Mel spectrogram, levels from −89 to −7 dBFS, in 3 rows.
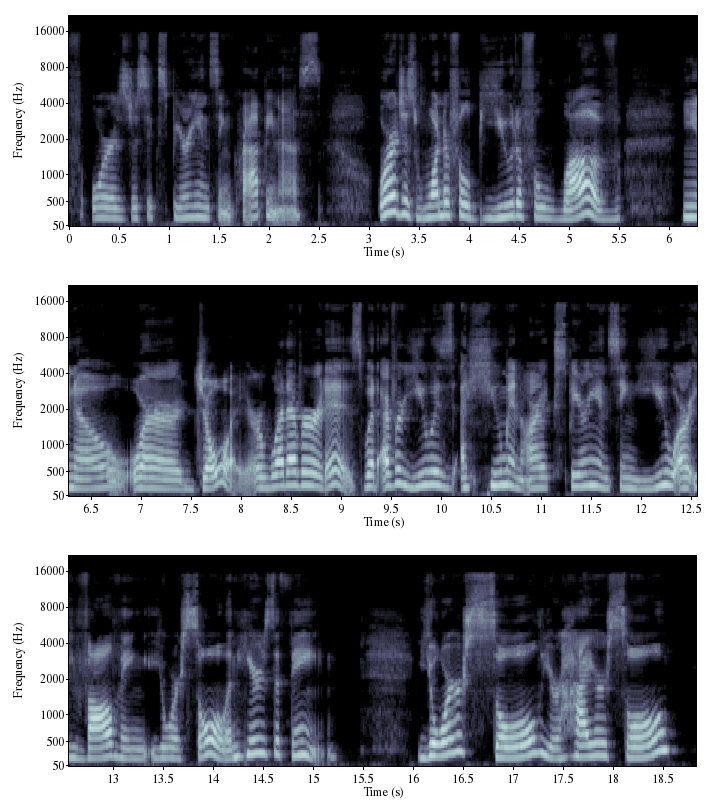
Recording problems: none

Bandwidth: 15 kHz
